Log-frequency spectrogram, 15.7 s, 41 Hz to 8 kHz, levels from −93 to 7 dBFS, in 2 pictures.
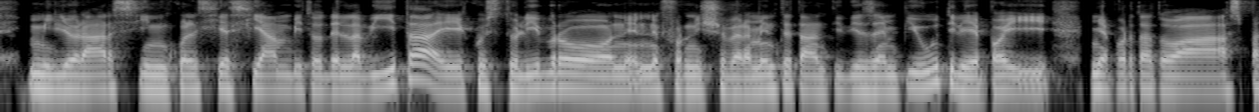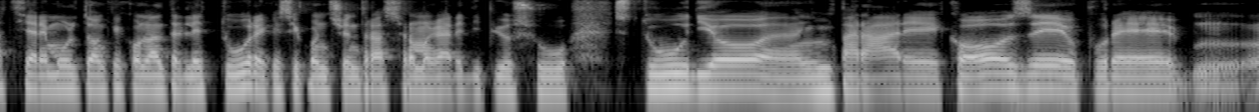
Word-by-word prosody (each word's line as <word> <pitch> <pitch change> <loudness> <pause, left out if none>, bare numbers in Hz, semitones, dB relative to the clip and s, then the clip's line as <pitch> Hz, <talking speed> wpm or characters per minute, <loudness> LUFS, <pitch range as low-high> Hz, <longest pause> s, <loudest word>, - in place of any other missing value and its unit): migliorarsi 120 0 0
in 115 -1 +1
qualsiasi 115 +2 -2
ambito 115 0 -2
della 115 0 +1
vita. 155 - +1
E 115 0 0
questo 120 +1 -2
libro 120 -1 +2
ne 110 0 0
ne 115 +1 +1
fornisce 115 0 -2
veramente 115 +3 +1
tanti 110 0 -2
di 110 - -6
esempi 115 +2 -1
utili 140 -3 +1
e 110 - +1
poi 115 -1 0 0.2
mi 125 - +1
ha - - 0
portato 120 -2 -1
a 110 - +3 0.2
a 115 - -1
spaziare 120 0 -1
molto 115 0 0
anche 115 +1 -4
con 115 0 -1
altre 110 0 0
letture 115 +3 +1
che 115 - -5
si 110 - -2
concentrassero 110 0 -1
magari 110 +1 0
di 105 - -11
più 110 -1 -4
su 105 0 -2 0.3
studio, 120 -1 +3
ehm, 100 0 -2
imparare 110 0 0 0.4
cose 120 +1 +3
oppure, 110 -1 0
mhmm, - - -9
uhm, - - -10
115 Hz, 170 wpm, -25 LUFS, 110-120 Hz, 0.4 s, a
